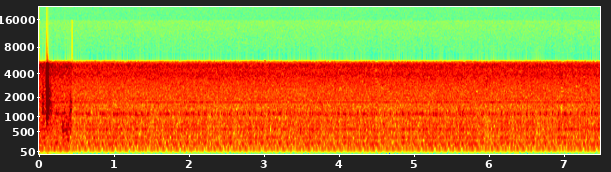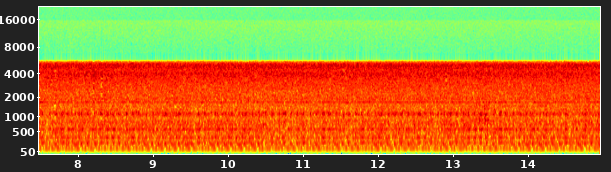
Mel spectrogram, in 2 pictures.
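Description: A single sharp click right at the start, then faint steady hiss with a low hum underneath: room tone, with no sound from the spider or the mealworm.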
